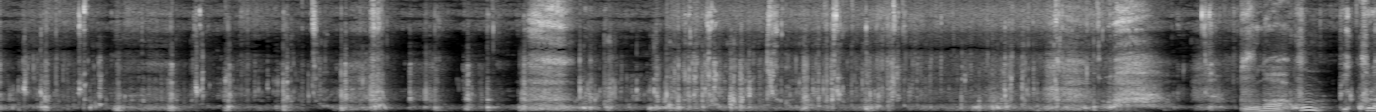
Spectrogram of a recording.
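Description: A young woman chews food wetly close to a microphone.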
